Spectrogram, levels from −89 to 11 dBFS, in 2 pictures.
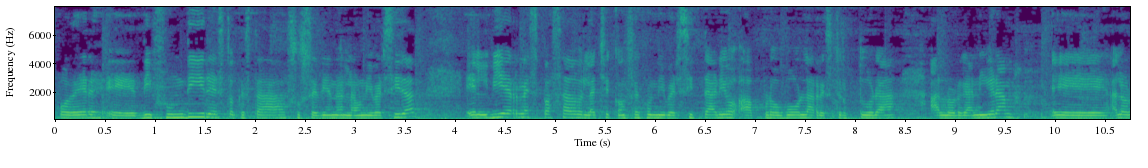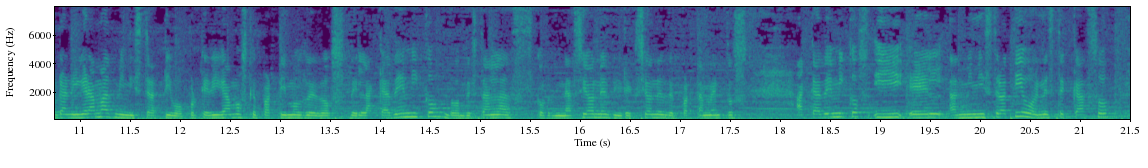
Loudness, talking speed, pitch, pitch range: -17 LUFS, 130 wpm, 200 Hz, 185-220 Hz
